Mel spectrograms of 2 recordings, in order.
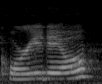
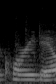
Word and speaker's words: Corriedale: It's a Corriedale, or Corriedale. I always add like an extra syllable on there. Corriedale. Corriedale. It depends on who you ask.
